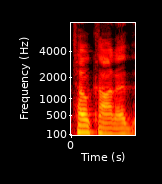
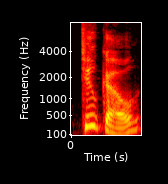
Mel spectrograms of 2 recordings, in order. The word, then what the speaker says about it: Tokon: Tuco is the new fighting game coming out. Is that how you pronounce it? So Or whatever word you're saying. I just keep No, hearing you say something. Marvel Tokon. Tokon. Yeah, we're talking about Marvel Tokon.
